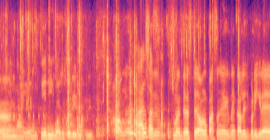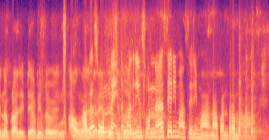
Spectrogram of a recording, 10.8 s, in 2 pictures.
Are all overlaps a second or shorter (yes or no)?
yes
